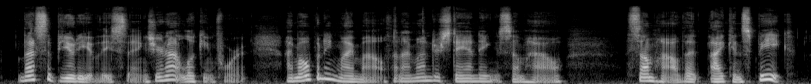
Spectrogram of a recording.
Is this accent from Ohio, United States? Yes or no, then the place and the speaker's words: no; Bronx, New York, United States; One friend, Tommy Negron, who I grew up with in the South Bronx, was a piano tuner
